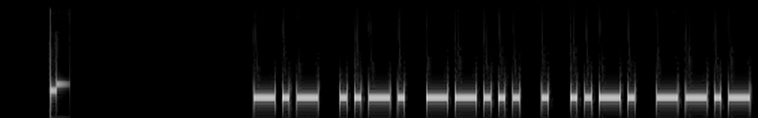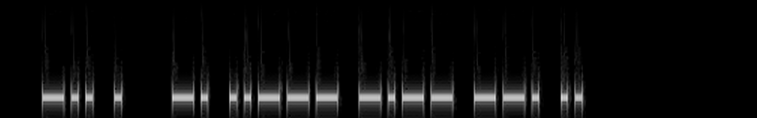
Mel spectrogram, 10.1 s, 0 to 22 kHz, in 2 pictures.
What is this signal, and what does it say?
Morse code, heard as a keyed tone, about 25 wpm, 700 Hz. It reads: KF7EFQ DE N2YGI
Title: USA Callsign DE Callsign 25wpm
